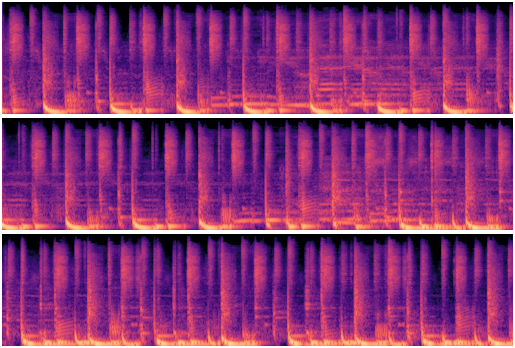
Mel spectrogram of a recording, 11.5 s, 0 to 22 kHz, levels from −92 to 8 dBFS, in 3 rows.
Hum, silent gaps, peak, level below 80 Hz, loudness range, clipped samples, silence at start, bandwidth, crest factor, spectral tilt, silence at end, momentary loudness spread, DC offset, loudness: none; none; 0 dBFS; -16 dBFS; 2 LU; under 0.1%; 0 s; 17.5 kHz; 12 dB; -5 dB/octave; 0 s; 5 LU; under 0.1%; -15 LUFS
